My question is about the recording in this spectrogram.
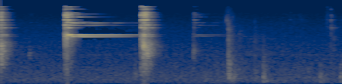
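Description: A pair of small finger cymbals (zills) struck together: a short, damped clack at the start, then an open strike about a second in that rings on a high, steady tone for about a second, then another short clack. After that comes a fainter ring and a few light metallic clicks as the cymbals are handled.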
